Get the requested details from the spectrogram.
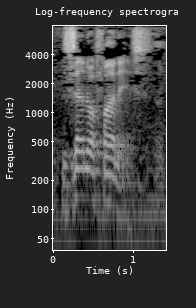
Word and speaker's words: Xenophanes: Xenophanes.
